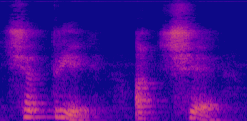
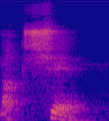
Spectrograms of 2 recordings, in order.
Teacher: क और श की आवाज आती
